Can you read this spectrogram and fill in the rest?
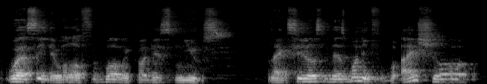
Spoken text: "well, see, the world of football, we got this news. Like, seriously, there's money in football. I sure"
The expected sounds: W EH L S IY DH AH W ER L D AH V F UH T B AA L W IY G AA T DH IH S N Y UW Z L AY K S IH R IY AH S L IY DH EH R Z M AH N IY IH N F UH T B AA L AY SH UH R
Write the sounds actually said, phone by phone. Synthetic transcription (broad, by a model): W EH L S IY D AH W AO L AH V F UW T B AA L W IY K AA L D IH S N Y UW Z L AY K S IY R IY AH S L IY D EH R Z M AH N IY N F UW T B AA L AY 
